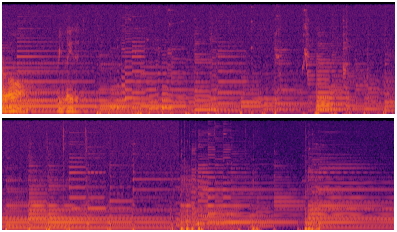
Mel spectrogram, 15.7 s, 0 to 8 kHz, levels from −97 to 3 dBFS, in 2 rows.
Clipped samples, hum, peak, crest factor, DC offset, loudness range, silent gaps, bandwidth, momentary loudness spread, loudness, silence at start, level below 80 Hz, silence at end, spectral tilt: under 0.1%; none; -10 dBFS; 22 dB; under 0.1%; 4 LU; none; 7.6 kHz; 10 LU; -34 LUFS; 0 s; -40 dBFS; 0 s; -7 dB/octave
